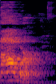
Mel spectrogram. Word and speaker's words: hour: sejam 1 jam an hour an hour itu hurufnya kan H Tapi bacanya hilang haknya gak dibaca an hour jadi kayak Hnya tuh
